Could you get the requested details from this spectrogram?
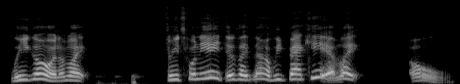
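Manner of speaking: high squeaky quoted back-and-forth; high-pitched voices. Retold or imitated. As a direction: squeak out the dialogue. Acted quick exchange about seats.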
